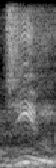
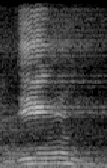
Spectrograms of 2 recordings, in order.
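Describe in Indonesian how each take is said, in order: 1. Kata ini berakhir dengan bunyi m, bibir tertutup. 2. Kata ini berakhir dengan bunyi ng. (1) "Tajwid tuh Jim, rapetin Jim" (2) "Sewot gurunya rapetin nih"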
